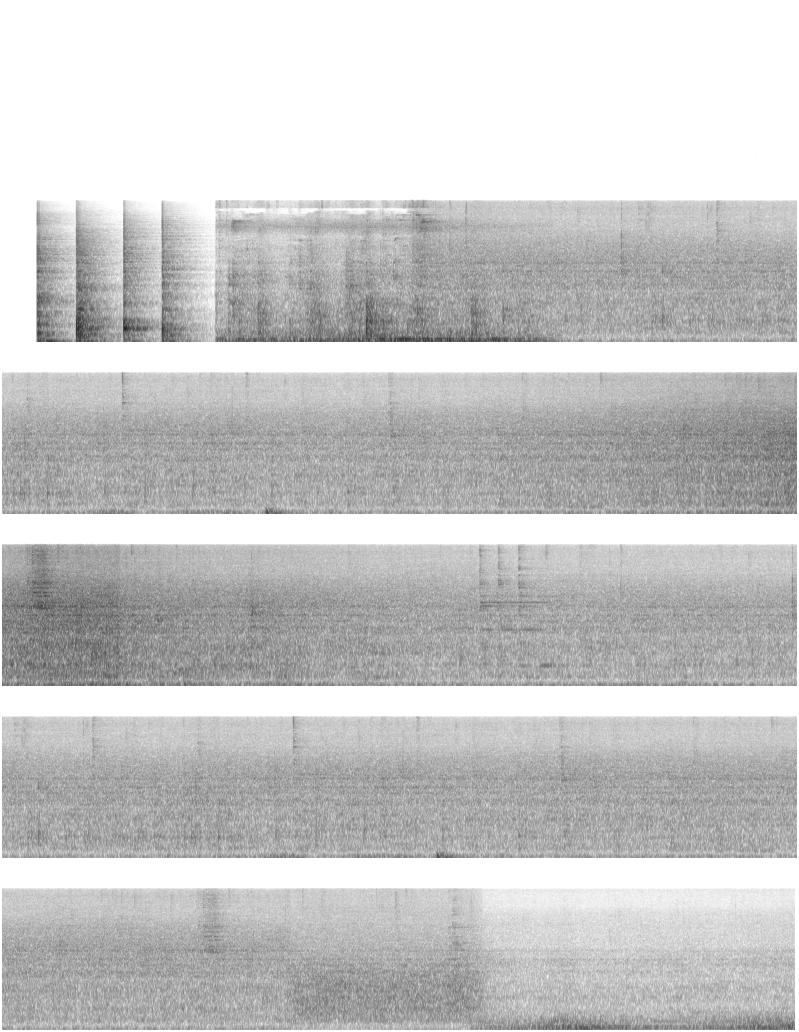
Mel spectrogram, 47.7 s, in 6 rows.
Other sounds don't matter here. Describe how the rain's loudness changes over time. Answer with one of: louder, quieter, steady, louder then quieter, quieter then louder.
louder then quieter.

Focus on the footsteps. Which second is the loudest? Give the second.
9 s.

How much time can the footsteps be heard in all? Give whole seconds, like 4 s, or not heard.
5 s.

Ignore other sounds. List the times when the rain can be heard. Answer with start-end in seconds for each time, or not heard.
12.1-47.6.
